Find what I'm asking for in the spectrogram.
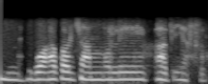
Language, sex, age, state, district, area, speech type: Assamese, female, 45-60, Assam, Sivasagar, rural, conversation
